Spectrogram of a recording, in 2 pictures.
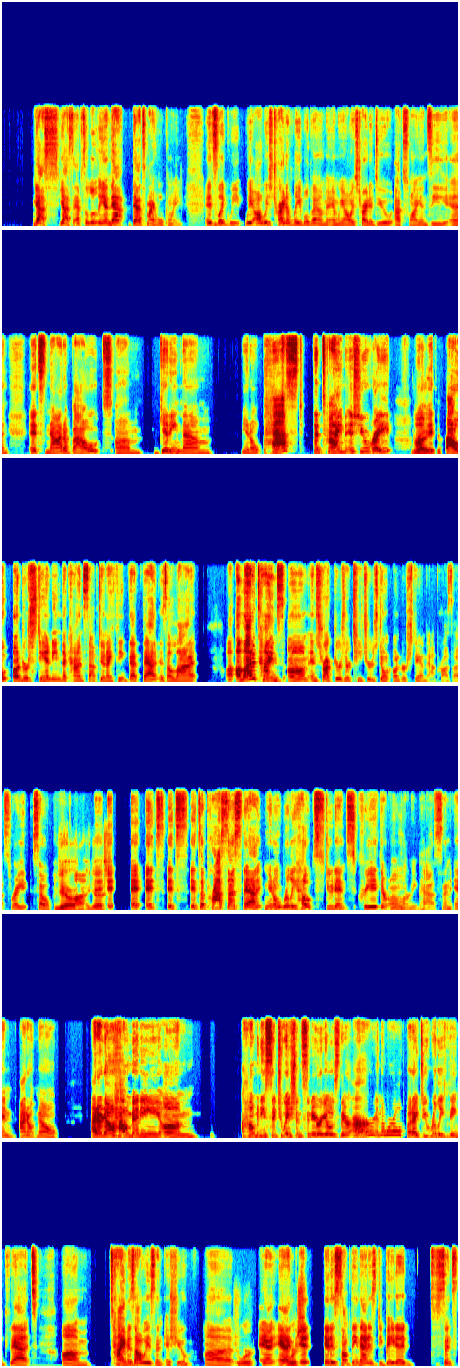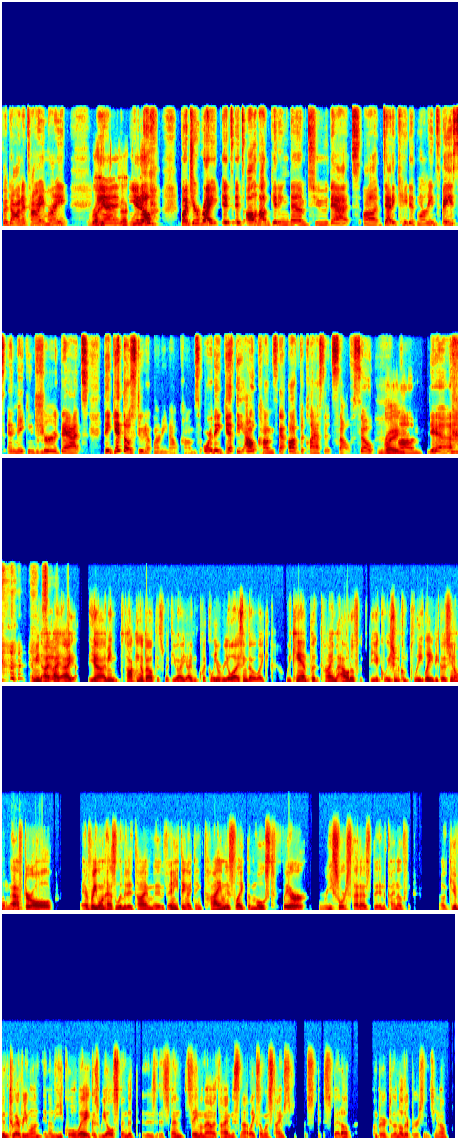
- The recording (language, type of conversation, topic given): English, unstructured, What is one belief you hold that others might disagree with?
- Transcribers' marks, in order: stressed: "past"; tapping; laughing while speaking: "Right"; laughing while speaking: "know"; laugh; background speech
